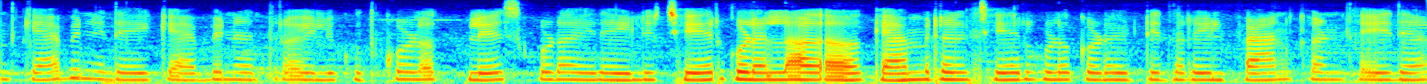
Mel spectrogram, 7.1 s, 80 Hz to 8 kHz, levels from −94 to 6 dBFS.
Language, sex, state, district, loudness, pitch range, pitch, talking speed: Kannada, female, Karnataka, Dharwad, -17 LUFS, 235-250 Hz, 240 Hz, 185 wpm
